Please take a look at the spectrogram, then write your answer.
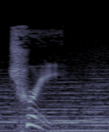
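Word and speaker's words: Chree: CH cheese but CH and then re so tree okay they don't even give these kid a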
